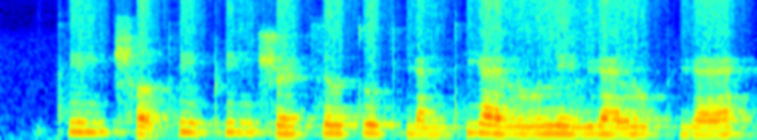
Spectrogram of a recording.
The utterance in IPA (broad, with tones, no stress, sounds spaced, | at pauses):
t̪ʰ i˦ n ʈ͡ʂʰ ɤ̰˨˩ t̪ʰ i˥˨ pʰ i˦ ŋ ʂ ɻ̩˨˦ t͡s ɹ̩˦ t̪ u˦ t̪ʰ ɥ ɛ˨ n t̪ʰ j ɛ˥˨ l u˨˦ l i˥˨ l ɥ ɛ˥˨ l u˥˨ pʰ ɥ ɛ˨˦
